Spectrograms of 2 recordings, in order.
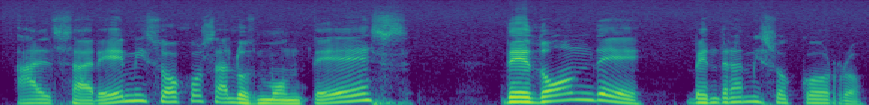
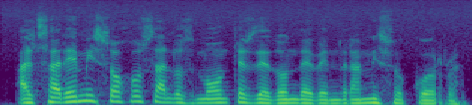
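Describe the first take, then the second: First: The last part sounds like a question. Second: The last part sounds like a statement.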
